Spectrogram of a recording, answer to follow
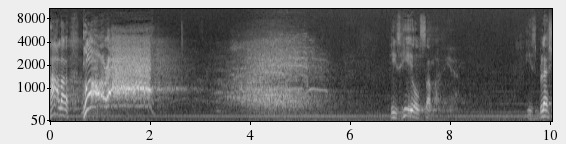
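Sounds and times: preacher shouting: 0.7 - 5.9
congregation shouting and cheering: 0.8 - 6.1.

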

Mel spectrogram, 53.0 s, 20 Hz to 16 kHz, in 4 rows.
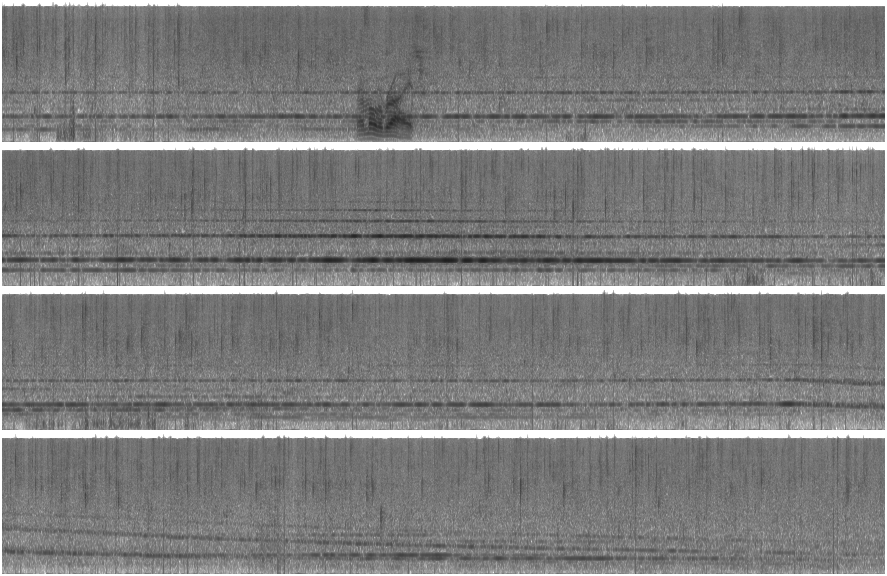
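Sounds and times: rain falling: 0.0 - 52.9
tornado warning sirens wailing: 0.0 - 52.9.

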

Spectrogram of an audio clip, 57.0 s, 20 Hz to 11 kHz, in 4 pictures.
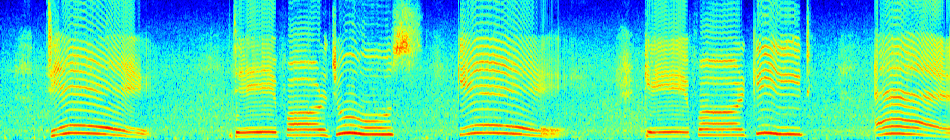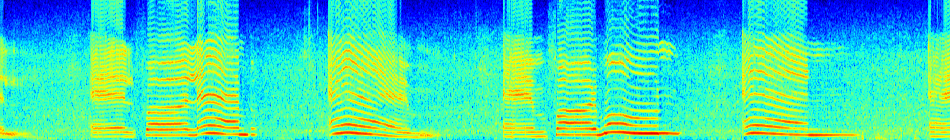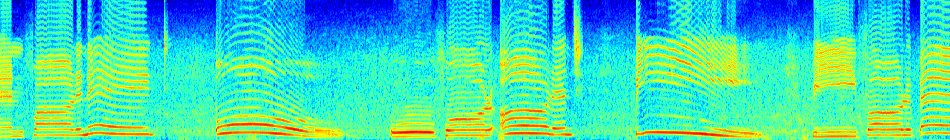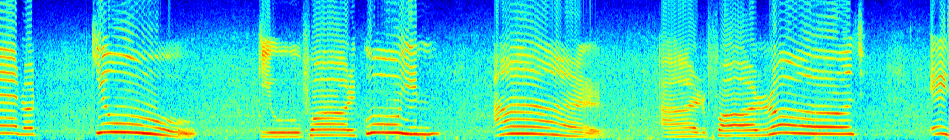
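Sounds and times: high child-like voice calling: 0.0 - 12.2, 13.1 - 14.9, 15.6 - 24.6, 25.2 - 27.3, 28.0 - 31.0, 31.7 - 37.3, 37.9 - 43.4, 44.1 - 45.8, 46.6 - 49.4, 50.0 - 52.0, 52.6 - 55.8, 56.7 - 56.9.

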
